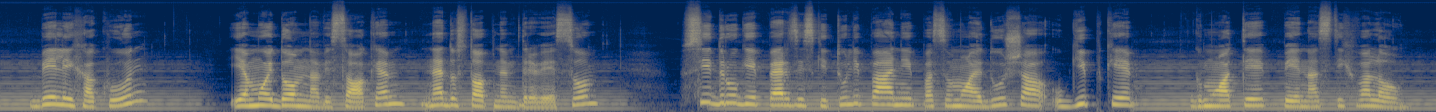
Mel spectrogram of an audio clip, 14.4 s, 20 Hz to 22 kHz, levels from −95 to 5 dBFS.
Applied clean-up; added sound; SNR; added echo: none; Bowed string instrument; 16 dB; none.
